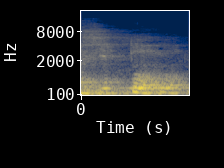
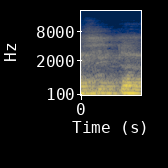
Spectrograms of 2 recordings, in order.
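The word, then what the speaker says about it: ستٌّ: Kalau di sini bacanya sitin, dalam syair yang lain bacanya situn, ya. Kita pakai situn aja. Namun baca sitin juga boleh, ya. Ada bacanya sitin, ada bacanya situn.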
